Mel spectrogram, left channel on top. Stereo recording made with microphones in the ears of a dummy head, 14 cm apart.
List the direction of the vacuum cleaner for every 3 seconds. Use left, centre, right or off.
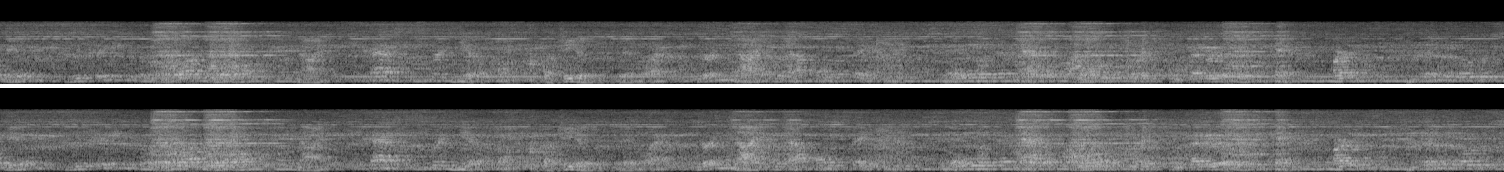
left, left, left, left, right.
